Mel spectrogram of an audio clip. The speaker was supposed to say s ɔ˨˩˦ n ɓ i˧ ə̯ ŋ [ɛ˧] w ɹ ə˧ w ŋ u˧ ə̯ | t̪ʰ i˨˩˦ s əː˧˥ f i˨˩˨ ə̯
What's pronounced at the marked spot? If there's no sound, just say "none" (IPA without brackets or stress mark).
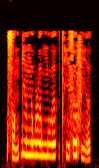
ə˧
